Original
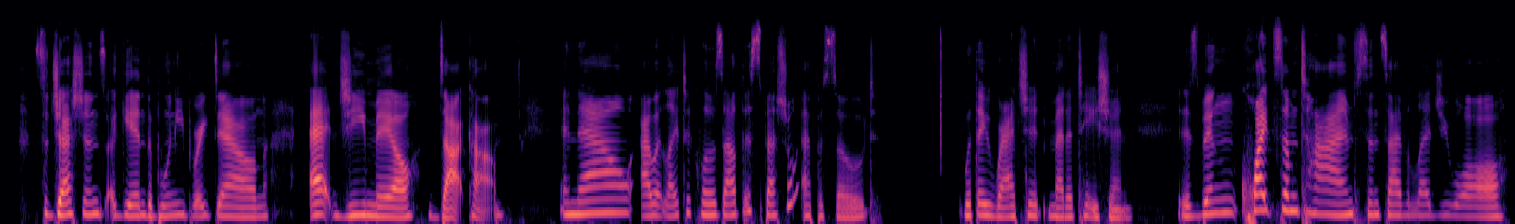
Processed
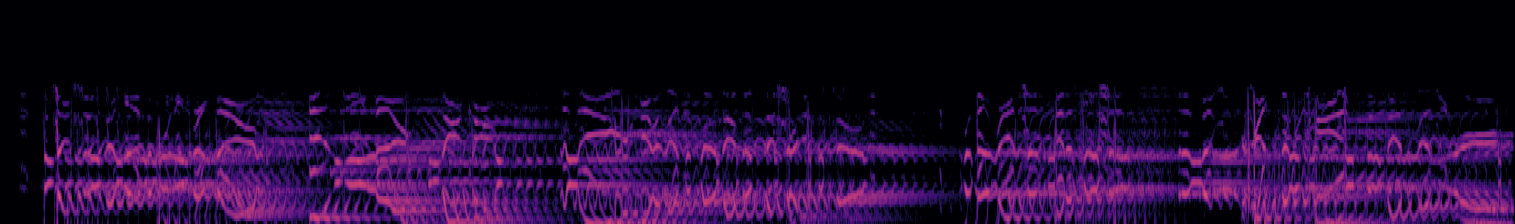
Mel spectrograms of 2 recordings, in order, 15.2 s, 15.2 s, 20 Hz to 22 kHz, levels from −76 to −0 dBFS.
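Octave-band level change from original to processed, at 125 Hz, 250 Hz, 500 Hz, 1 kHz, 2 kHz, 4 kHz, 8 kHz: -11.5 dB, -15.5 dB, -7.5 dB, -7.0 dB, -5.0 dB, -8.5 dB, under -40 dB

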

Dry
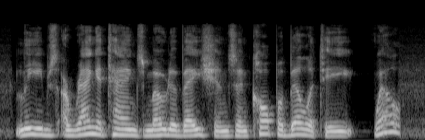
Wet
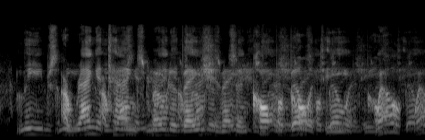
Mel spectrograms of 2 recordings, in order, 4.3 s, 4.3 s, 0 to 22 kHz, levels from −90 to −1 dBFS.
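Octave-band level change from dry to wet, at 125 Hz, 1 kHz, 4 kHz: under -40 dB, -3.5 dB, -10.0 dB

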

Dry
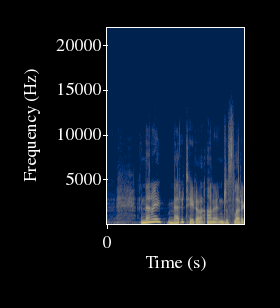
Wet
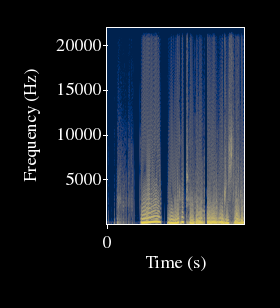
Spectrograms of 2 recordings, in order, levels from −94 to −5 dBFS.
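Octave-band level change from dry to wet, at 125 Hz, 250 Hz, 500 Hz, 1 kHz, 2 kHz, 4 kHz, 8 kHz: +17.0 dB, +13.5 dB, +10.5 dB, +14.5 dB, +9.0 dB, +10.0 dB, no reading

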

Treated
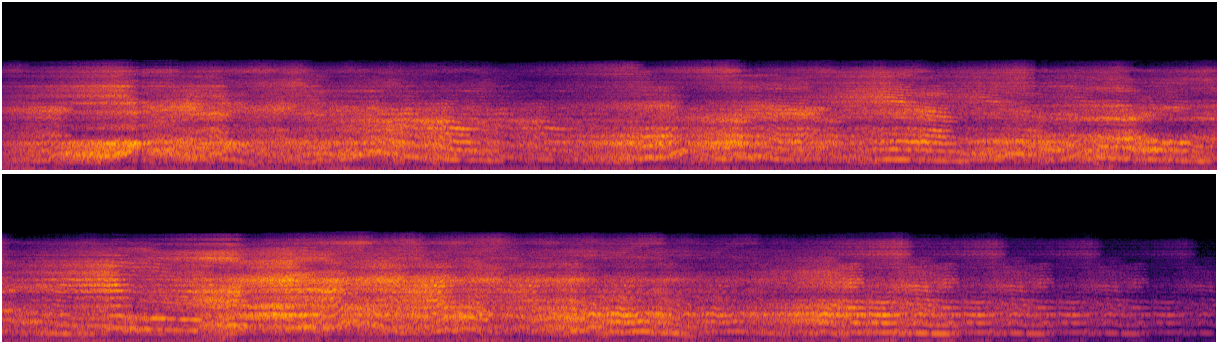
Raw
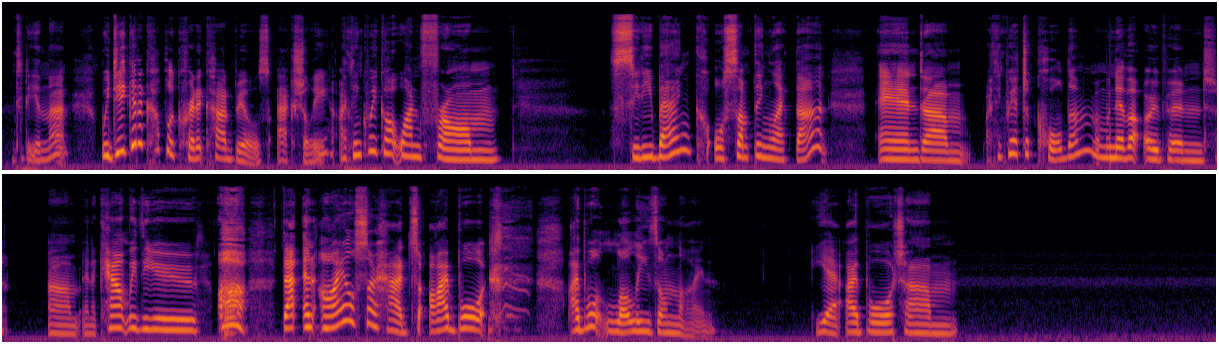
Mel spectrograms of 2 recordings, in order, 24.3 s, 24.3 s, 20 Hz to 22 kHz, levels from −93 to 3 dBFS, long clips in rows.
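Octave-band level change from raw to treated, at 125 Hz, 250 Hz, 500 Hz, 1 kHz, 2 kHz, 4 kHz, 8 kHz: +3.0 dB, +3.5 dB, +7.0 dB, +6.5 dB, +8.5 dB, +8.0 dB, under -20 dB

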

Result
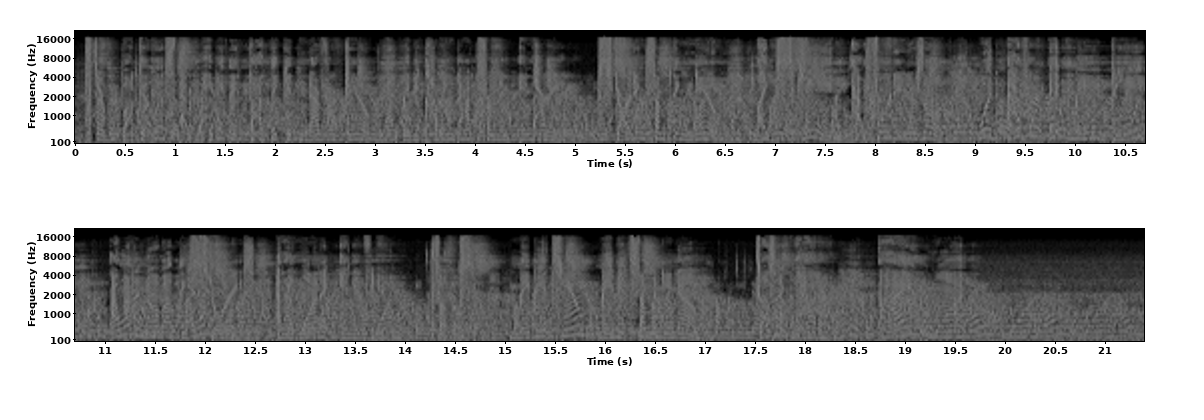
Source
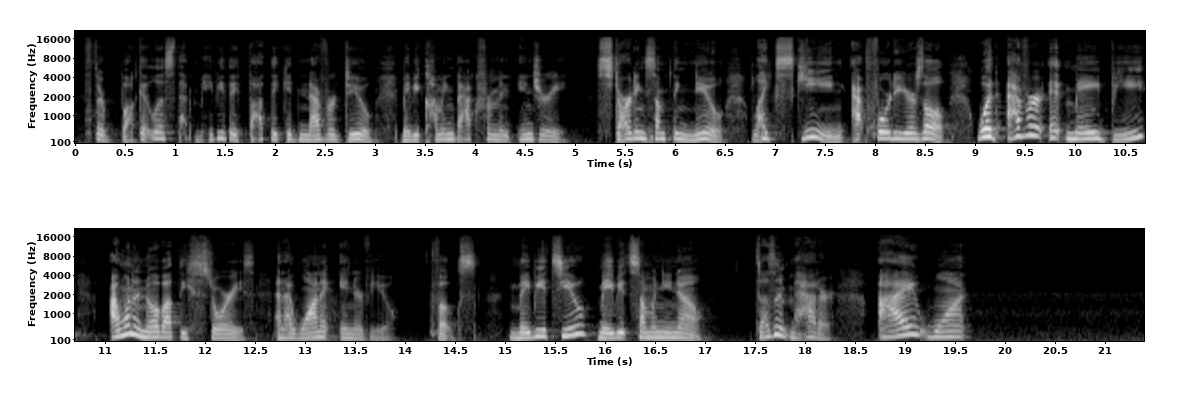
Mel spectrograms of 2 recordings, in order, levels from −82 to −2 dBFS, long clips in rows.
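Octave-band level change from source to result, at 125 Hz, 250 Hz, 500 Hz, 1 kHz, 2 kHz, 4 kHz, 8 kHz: -17.0 dB, -19.5 dB, -15.0 dB, -10.5 dB, -5.5 dB, +2.0 dB, +1.0 dB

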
